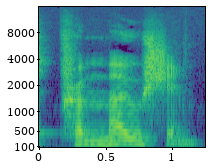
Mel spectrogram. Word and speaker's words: promotion: and so i think the really difficult one there was promotion because the is the second o that has the long o sound not the first one okay let's have a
